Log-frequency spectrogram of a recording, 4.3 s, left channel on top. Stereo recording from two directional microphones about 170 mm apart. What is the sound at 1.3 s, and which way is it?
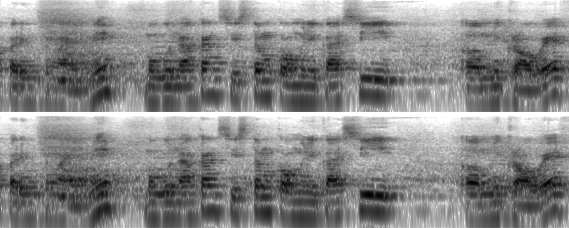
Speech, 35° right (ahead or behind).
